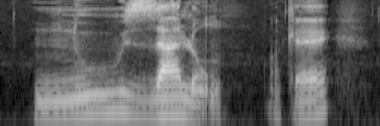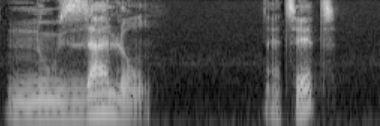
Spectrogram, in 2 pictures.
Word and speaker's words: nous allons: it does mean that you will have to pronounce this z sound, okay, listen to me, nous allons, nous allons.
